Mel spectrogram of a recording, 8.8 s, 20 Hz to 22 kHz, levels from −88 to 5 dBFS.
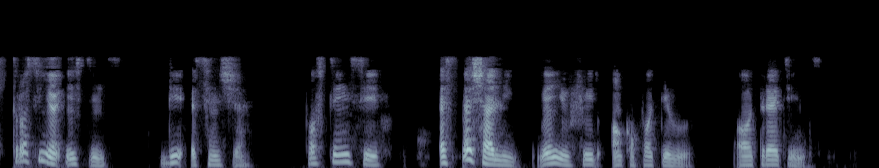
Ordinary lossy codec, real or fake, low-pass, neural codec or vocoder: MP3, 48 kbps; real; 5.4 kHz; none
